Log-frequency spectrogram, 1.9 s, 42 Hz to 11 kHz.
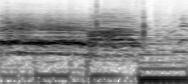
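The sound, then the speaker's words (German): A large crowd in Berlin cheers and shouts at a celebration of the Mark's arrival on 1 July, a dense, loud and continuous roar of many voices that carries on without a break. “Als dann die Mark am 1. Juli kommt, gibt es Jubelfeiern in Berlin.”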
